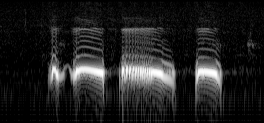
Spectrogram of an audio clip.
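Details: Spotted dove calling in the lively 'khan yon' style favoured for decoy luring. One phrase: a brief hoot, an arched coo, a long rough downward-sliding coo, then a short closing coo, against a silent background.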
